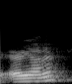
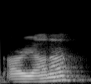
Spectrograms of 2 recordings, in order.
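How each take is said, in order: First: "Ariana" opening with AIR, air-ee-AH-na; second pronunciation option. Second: "Ariana" opening with AH, ah-ree-AH-na; first pronunciation option. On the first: Teacher offering the other way to say a name, "Ariana" starting AIR. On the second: Teacher checking a student's name in roll call, "Ariana" starting AH. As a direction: say "Ariana" with an AR as in car. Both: Shown as a demonstration. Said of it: "How do you guys say that?".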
